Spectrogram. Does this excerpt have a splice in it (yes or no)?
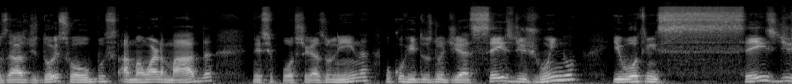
yes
